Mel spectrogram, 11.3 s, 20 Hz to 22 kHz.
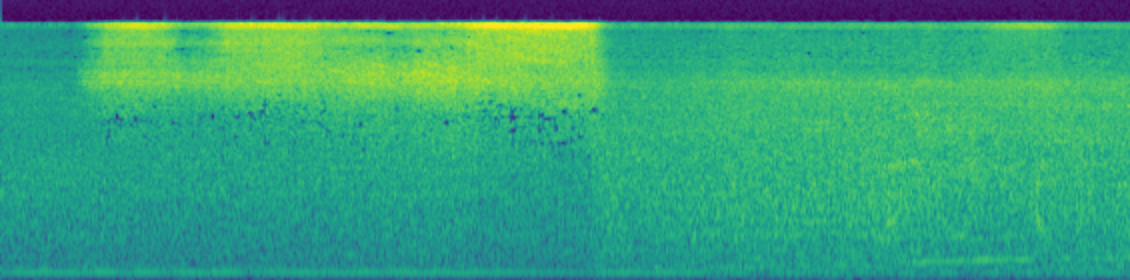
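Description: Kintetsu 15200 series limited-express electric train at a platform. A long hiss of air cuts off suddenly about six seconds in, and then the train pulls away, its motors giving a slowly rising whine as it gathers speed, over a steady low hum.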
